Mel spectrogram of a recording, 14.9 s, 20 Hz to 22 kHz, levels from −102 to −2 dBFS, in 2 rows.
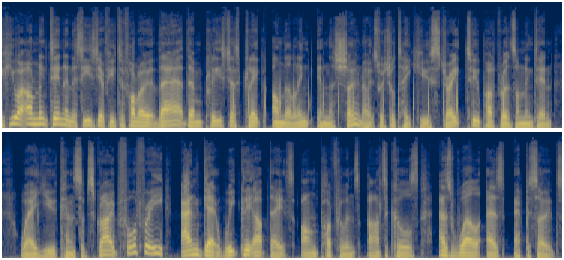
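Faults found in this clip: Train of clicks, 3.09–6.70 s, just after "follow there then please". Regular ticking at 5 clicks per second, about twenty pulses of near-identical shape, peaking about 15 dB above the speech and audible in the gaps too. Likely cause: interference from nearby equipment or a faulty connection or power supply injecting a repeating pulse into the signal path.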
